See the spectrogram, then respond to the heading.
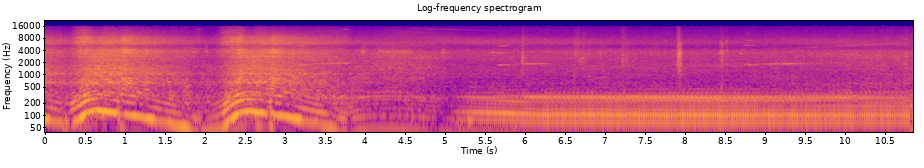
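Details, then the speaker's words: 9th-gen Honda Civic Si with a freshly built K24, first start after an oil change while on jack stands. Two clean revs, then a steady, even idle with no knocks or ticks. Oil and fuel pressure are good; the engine sounds healthy. "well it sounds good going to check the oil pressure real quick oil pressure looking nice fuel pressure isn't too bad as well"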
